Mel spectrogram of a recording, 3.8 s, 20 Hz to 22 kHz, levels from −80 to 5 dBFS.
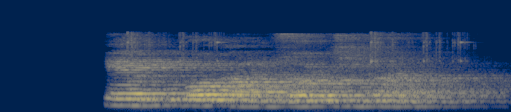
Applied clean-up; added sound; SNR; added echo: none; Coin (dropping) / Glass; 20 dB; reverberation time 2.2 s.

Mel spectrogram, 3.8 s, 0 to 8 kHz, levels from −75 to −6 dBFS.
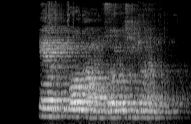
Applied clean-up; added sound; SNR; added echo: neural separator model SepFormer DNS4.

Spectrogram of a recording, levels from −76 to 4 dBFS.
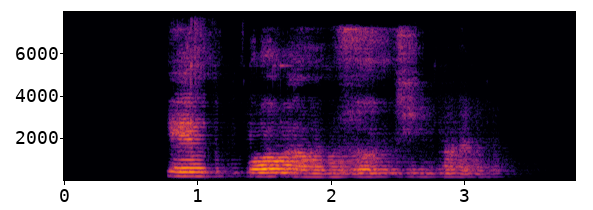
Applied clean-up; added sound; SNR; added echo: neural mask model DeepFilterNet 3.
